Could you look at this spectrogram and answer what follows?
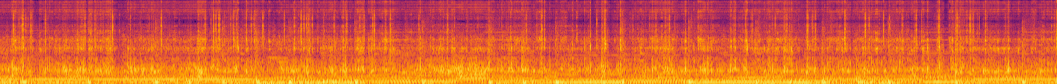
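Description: Downhill mountain bike running fast over a rough dirt trail: wind rushing over the bike-mounted microphone, with the tyres and a constant rattle of the bike over bumps.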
